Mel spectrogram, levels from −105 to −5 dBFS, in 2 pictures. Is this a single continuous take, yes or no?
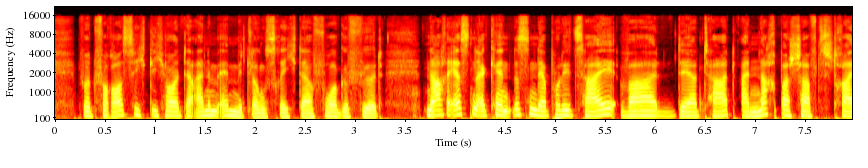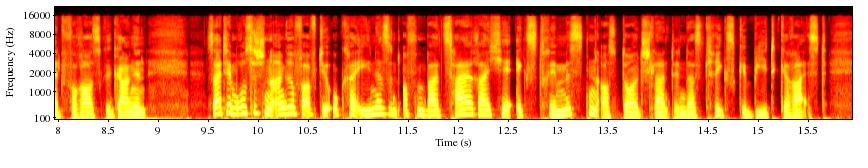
no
